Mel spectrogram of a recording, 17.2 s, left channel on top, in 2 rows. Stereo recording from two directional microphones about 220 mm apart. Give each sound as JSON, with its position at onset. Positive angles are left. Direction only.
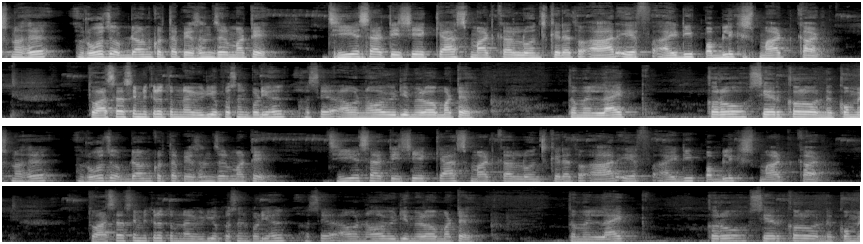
{"t": 0.0, "sound": "speech", "side_deg": 35}
{"t": 9.5, "sound": "speech", "side_deg": 25}
{"t": 14.3, "sound": "speech", "side_deg": 20}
